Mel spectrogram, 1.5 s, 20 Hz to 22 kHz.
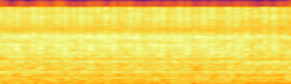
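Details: Maruti Suzuki WagonR K-series running on company-fitted CNG, code P0202 injector circuit open on cylinder 2: rough, uneven, hissy stumbling idle; cylinder 2 is dead because its injector wire is cut at the root and the pin is out.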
